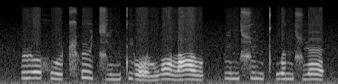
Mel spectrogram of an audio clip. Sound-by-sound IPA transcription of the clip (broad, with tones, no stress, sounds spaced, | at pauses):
ɻ ɤ˦ x u˨˦ ʈ͡ʂʰ ɻ̩˥˨ t͡ɕ i˨˦ n t̪ j o̰˨˩ ʊ̯ l w ɔ˥˨ l ɑ˥˨ ʊ̯ | p i˦ n ɕ y˥˨ n t̪ʰ w ə˥˨ n ɕ ɥ ɛ˥˨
